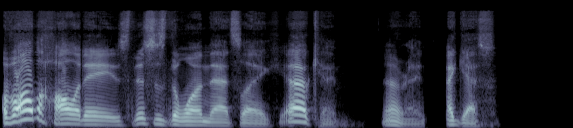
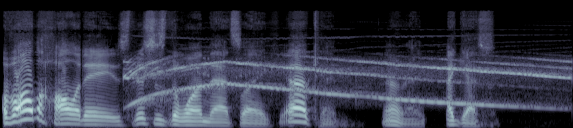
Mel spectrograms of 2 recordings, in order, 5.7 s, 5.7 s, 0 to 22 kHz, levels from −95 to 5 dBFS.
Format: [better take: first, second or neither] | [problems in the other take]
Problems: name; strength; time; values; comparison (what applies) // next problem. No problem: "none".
first | siren; noticeable; from 1 s on; peak 5 dB below the speech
